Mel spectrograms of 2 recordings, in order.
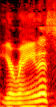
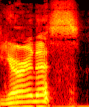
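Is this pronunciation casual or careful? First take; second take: casual; careful. First: The name is said in a casual, everyday way. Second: The name is said in a careful, formal way. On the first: This is the habitual everyday way of saying it. The speaker calls it wrong. "I still call it Uranus" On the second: This is the proper way to say it. The speaker calls it right. "even though it's Uranus"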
